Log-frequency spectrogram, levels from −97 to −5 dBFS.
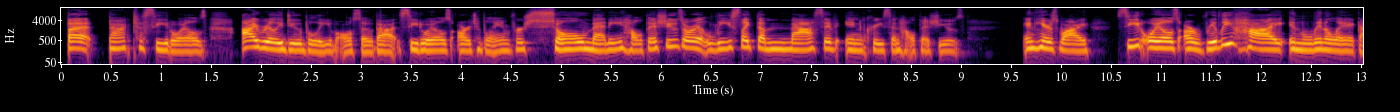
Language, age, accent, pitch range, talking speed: English, 20-39, American, 190-235 Hz, 190 wpm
